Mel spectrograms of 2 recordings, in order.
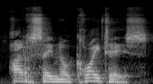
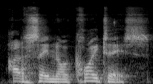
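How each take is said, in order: Both takes have the same delivery.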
